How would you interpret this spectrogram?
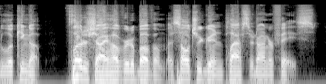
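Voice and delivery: usual speaking voice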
